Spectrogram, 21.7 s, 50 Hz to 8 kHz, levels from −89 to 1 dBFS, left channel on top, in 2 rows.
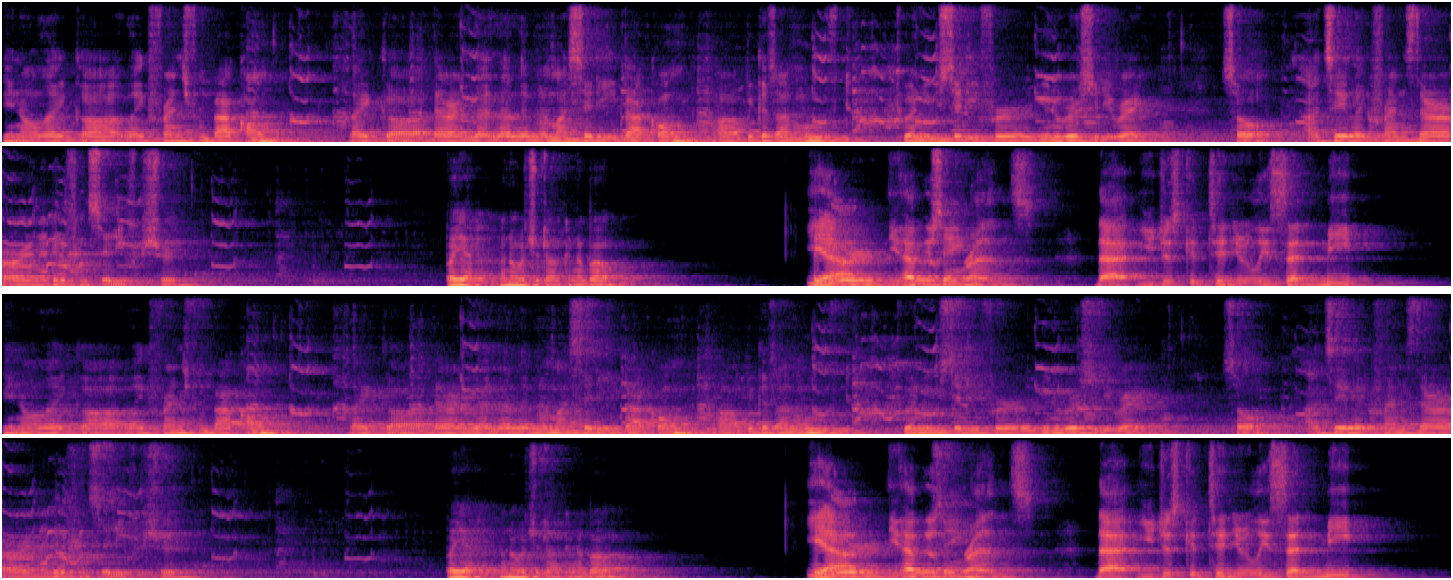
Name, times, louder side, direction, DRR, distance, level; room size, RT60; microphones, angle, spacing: voice 1, 0.0-2.1 2.6-6.3 6.7-8.6 9.2-12.3 14.2-15.5 16.9-18.1, left 1 dB, 50° left, 7 dB, 1.2 m, -28 dB
Fowl, 1.1-14.1, left 1 dB, 5° left, 1.9 m, -44 dB
voice 2, 16.9-18.6 19.1-21.0, equal, 10° right, 8 dB, 1.0 m, -29 dB
22.0 x 11.0 x 4.4 m, 1.3 s
head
